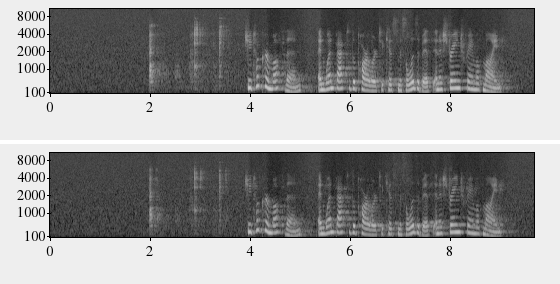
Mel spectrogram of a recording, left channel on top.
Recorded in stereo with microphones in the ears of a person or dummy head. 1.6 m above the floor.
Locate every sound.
2.0 s keys jangling: 10° left (ahead or behind), 1.0 m; by 4.7 s 25° left (ahead or behind), 5 m
3.9 s a woman speaking: centre (ahead or behind), 0.6 m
